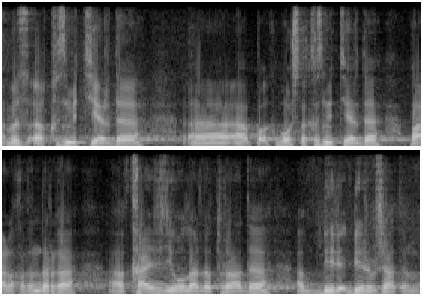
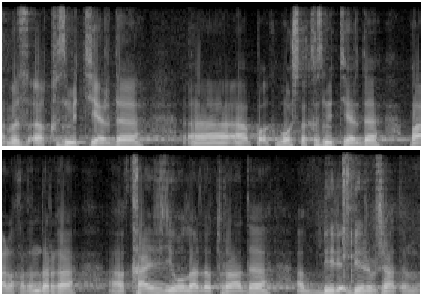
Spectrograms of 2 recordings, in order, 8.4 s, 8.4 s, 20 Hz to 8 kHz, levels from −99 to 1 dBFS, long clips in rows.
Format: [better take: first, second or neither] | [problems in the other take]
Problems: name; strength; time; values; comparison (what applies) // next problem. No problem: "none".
first | background sound (Tap); 15 dB below the speech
